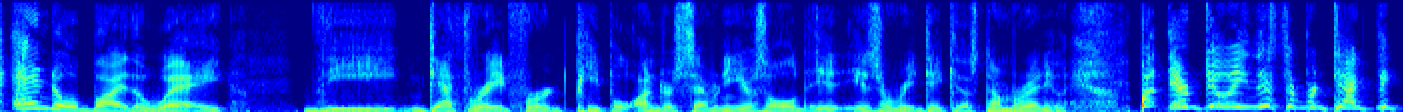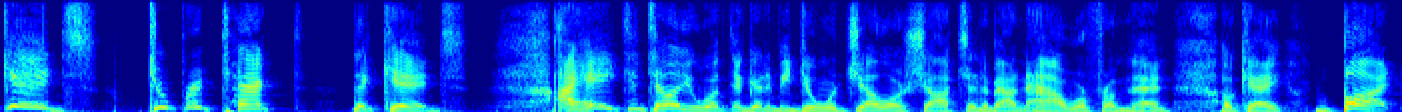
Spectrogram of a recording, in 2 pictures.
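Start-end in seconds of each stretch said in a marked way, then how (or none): 5.7-9.3 high, mocking parody of an official excuse; sarcastic mock. Host mocking the conference's reason, sarcastic high parody. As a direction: sneer it out like a pious press release.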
